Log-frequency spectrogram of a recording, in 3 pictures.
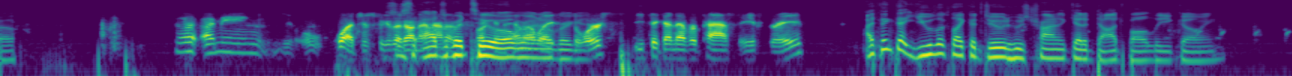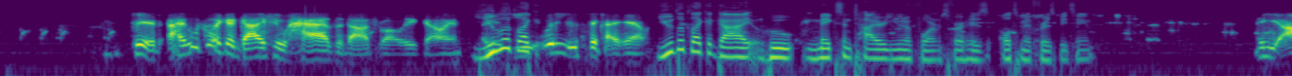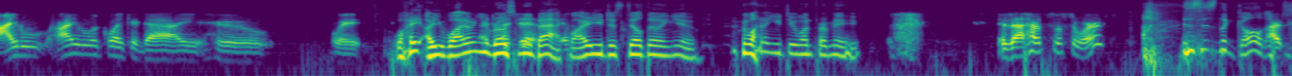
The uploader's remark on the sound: No one has ever stayed on the phone so long without hanging up on us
